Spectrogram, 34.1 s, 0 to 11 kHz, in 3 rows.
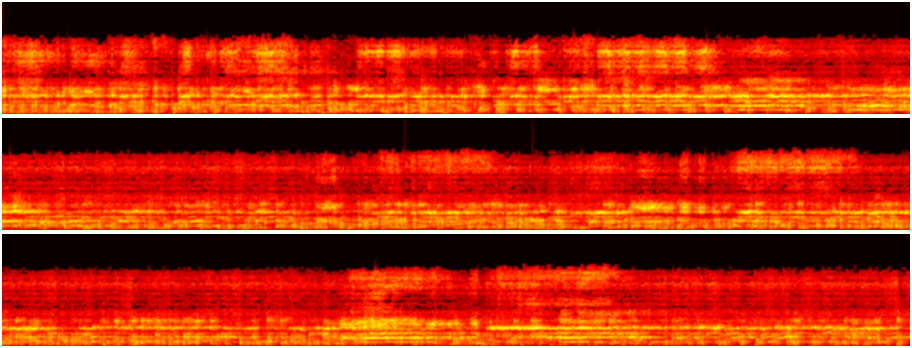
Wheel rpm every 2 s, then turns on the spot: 120, 120, 120, 110, 110, 110, 120, 120, 110, 120, 110, 120, 120, 110, 110, 110, 110.
none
